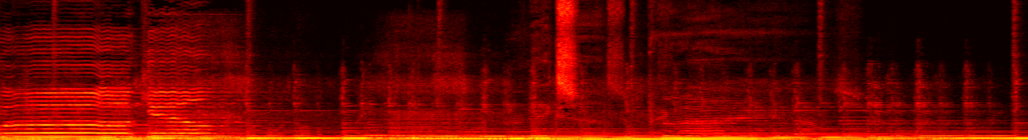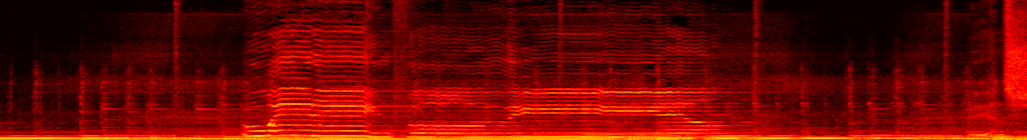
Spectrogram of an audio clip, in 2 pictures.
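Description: Alternative metal song: guitars and bass play steadily under sung vocals, which come in near the start and again around two-thirds of the way through.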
